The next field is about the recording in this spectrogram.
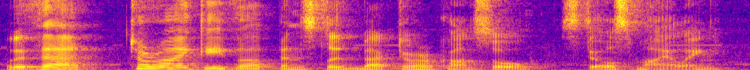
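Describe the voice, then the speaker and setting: A man's voice: deep voice, huge pitch swings, normal speed, darkish tone. A man giving scripted, storytelling narration for an audio drama. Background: music.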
